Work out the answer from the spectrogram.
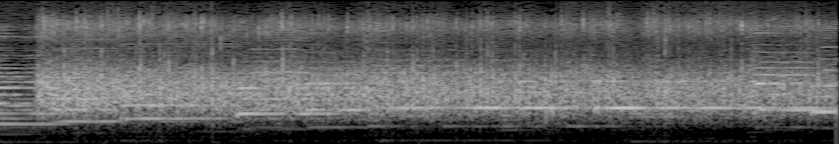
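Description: A game-show studio audience bursts into applause to welcome a contestant on Fact or Fiction: loud, dense clapping that starts abruptly and holds steady, with sustained musical tones running underneath.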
